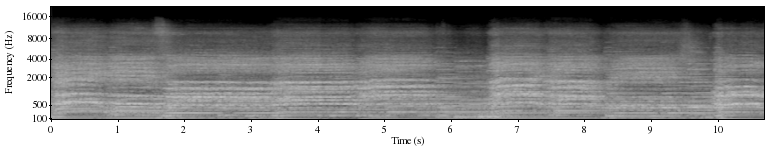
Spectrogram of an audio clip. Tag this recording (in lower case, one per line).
music
choir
